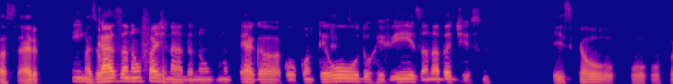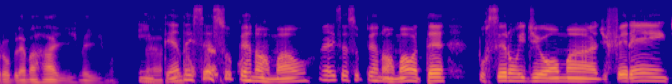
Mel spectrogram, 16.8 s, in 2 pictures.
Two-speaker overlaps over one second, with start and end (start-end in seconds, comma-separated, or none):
10.1-11.7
